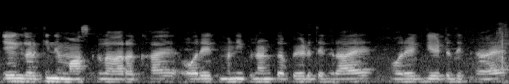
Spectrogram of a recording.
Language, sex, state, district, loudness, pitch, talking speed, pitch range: Hindi, male, Haryana, Charkhi Dadri, -16 LUFS, 130 Hz, 260 wpm, 130-135 Hz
